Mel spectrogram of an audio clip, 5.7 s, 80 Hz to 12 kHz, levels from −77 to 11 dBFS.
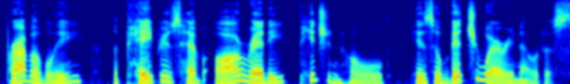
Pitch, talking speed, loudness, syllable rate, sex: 165 Hz, 105 wpm, -21 LUFS, 4.4 syllables/s, female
